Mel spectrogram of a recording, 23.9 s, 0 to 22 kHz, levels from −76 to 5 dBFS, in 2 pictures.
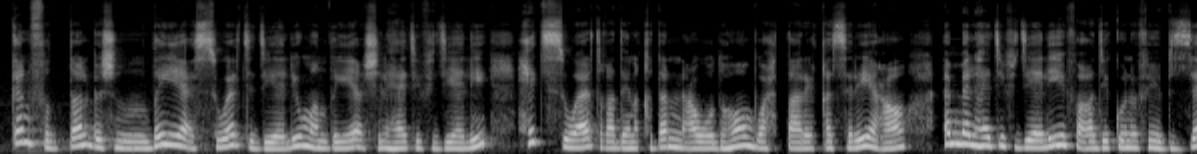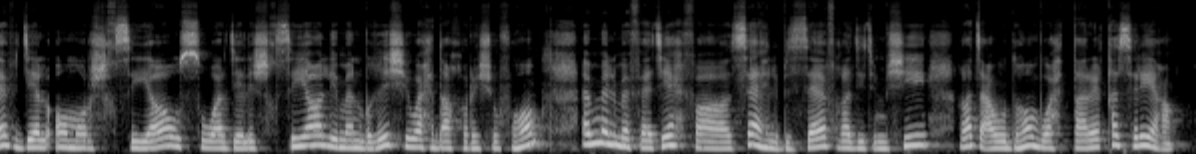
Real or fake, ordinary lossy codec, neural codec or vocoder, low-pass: fake; none; vocoder, 48 kHz, 128 mel bands, Vocos; none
